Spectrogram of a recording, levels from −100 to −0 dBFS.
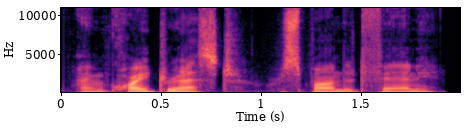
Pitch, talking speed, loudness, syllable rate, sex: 110 Hz, 180 wpm, -22 LUFS, 6.7 syllables/s, male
